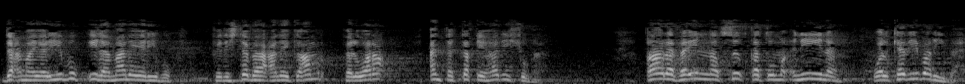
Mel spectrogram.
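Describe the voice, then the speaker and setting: High bright-voiced man teaching in a hall. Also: slight background noise. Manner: measured teaching, quoting and explaining texts. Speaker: Islamic scholar. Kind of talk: religious lesson explaining hadith.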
